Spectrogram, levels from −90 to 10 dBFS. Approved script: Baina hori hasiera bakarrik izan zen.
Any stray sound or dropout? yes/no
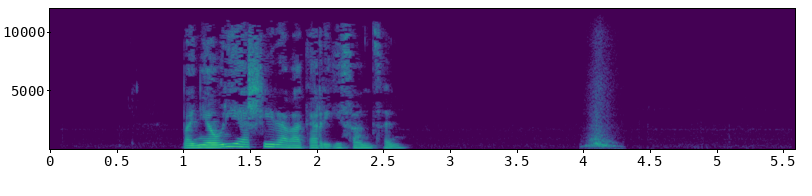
yes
